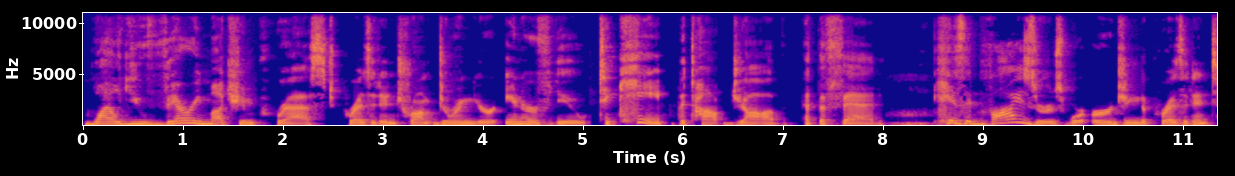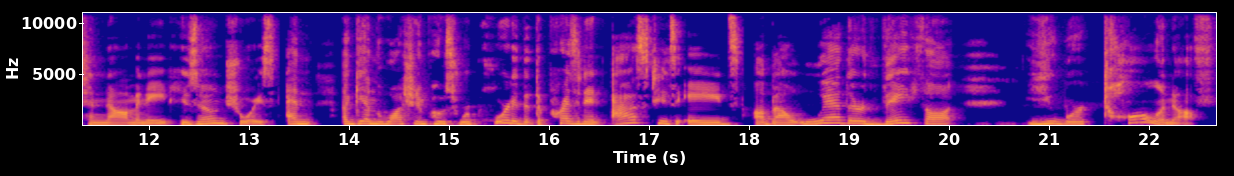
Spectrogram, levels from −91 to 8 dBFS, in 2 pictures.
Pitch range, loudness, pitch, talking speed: 145-200 Hz, -19 LUFS, 175 Hz, 130 wpm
